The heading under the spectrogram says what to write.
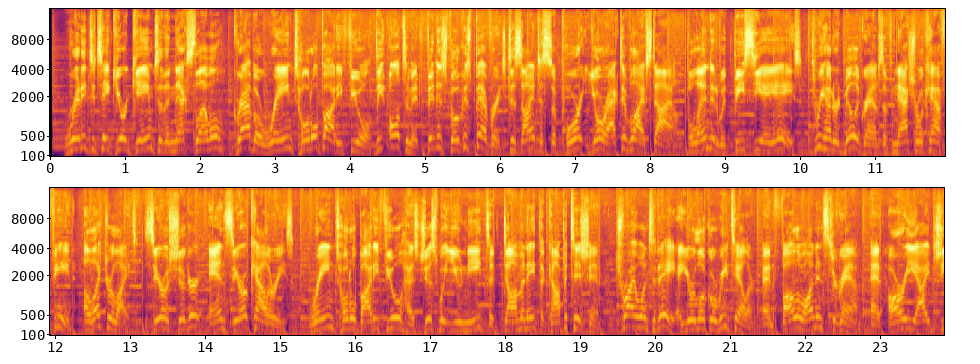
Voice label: male

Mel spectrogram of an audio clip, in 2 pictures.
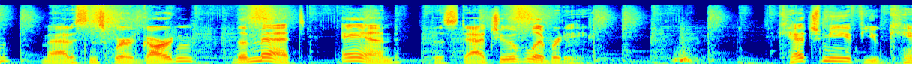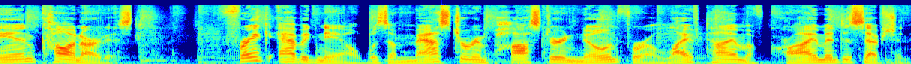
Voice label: fraud explainer

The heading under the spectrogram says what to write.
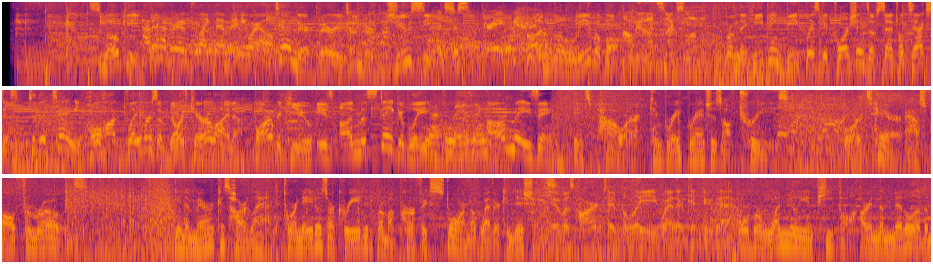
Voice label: narration

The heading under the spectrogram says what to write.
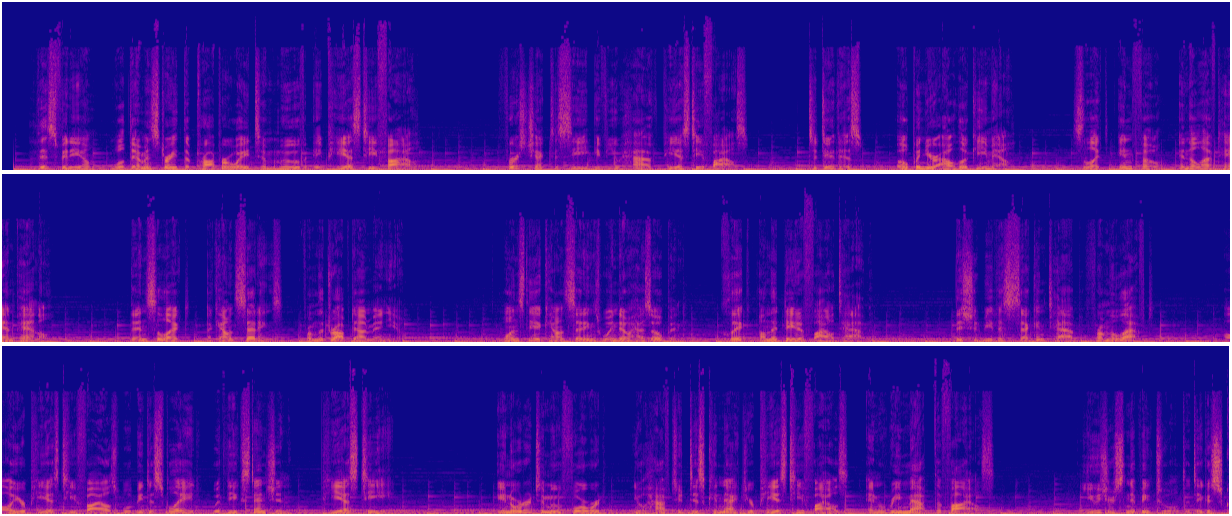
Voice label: elearning

